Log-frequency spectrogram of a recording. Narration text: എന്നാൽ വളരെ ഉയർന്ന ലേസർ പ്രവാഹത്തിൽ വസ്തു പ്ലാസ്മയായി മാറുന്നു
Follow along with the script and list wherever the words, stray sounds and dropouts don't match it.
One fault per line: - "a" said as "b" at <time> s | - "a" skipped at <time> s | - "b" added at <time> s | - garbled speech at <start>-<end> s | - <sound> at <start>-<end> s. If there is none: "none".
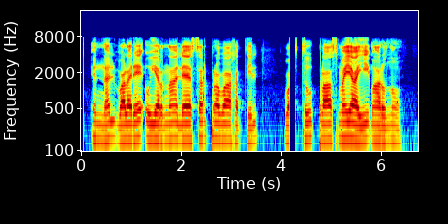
- dropout at 4.2-4.3 s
